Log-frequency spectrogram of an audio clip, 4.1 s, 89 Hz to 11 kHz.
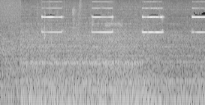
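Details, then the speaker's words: Massey Ferguson 8S tractor with seed drill sowing barley, at the field corner: four sharp high beeps about a second apart over steady tractor drone, the drill's warning that a marker arm wasn't lowered. "là en fait vous entendez l'alarme, tout simplement parce que j'ai pas baissé un traceur."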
